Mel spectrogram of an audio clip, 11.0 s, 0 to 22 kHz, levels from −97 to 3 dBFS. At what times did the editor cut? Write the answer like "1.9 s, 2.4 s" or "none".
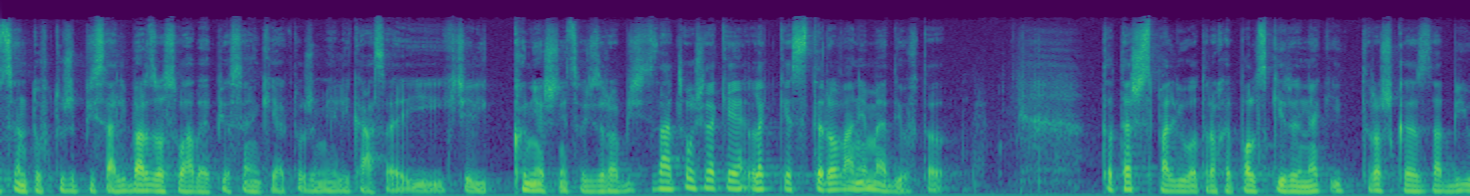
none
